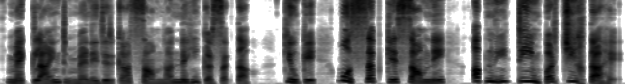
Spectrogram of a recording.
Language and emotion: Urdu, disgusted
